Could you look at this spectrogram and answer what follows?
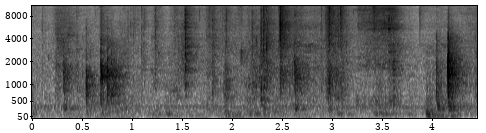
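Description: Crinkling of a plastic-and-foil cookie wrapper and light clicks as Oreo cookies are pulled from the package and set down on a wooden table, with a sharper knock about four seconds in.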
